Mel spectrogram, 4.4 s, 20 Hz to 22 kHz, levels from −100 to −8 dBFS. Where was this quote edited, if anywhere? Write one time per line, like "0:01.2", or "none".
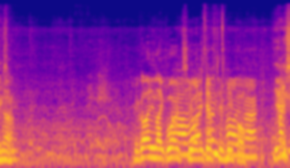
none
